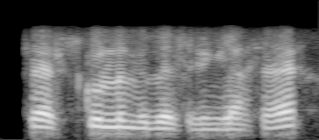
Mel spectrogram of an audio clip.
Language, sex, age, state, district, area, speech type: Tamil, male, 18-30, Tamil Nadu, Dharmapuri, rural, conversation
